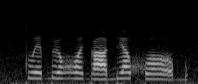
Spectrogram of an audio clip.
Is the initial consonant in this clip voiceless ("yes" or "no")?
yes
